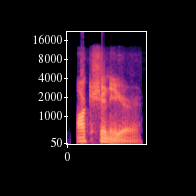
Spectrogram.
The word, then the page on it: auctioneer: American English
